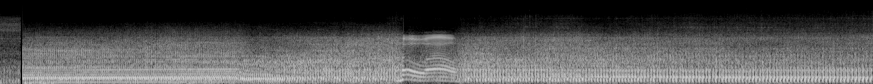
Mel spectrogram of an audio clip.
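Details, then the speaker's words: Mini ATV with a newly installed GoPowersports Juggernaut torque converter, first short ride test: the engine climbs smoothly to a high, steady scream and holds revs under load without bogging, instead of being bogged down as before. "she screams. Yeah, it just feels like it's more in its happy rev range versus being kind of bogged down."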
